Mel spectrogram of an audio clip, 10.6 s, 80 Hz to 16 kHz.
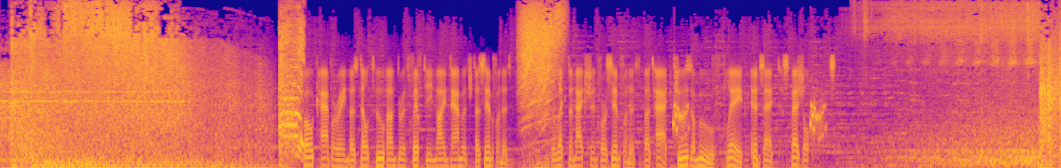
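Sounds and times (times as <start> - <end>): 
video game cannon attack blast: 0.1 - 3.1, 10.4 - 10.6
speech: 3.0 - 8.6.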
